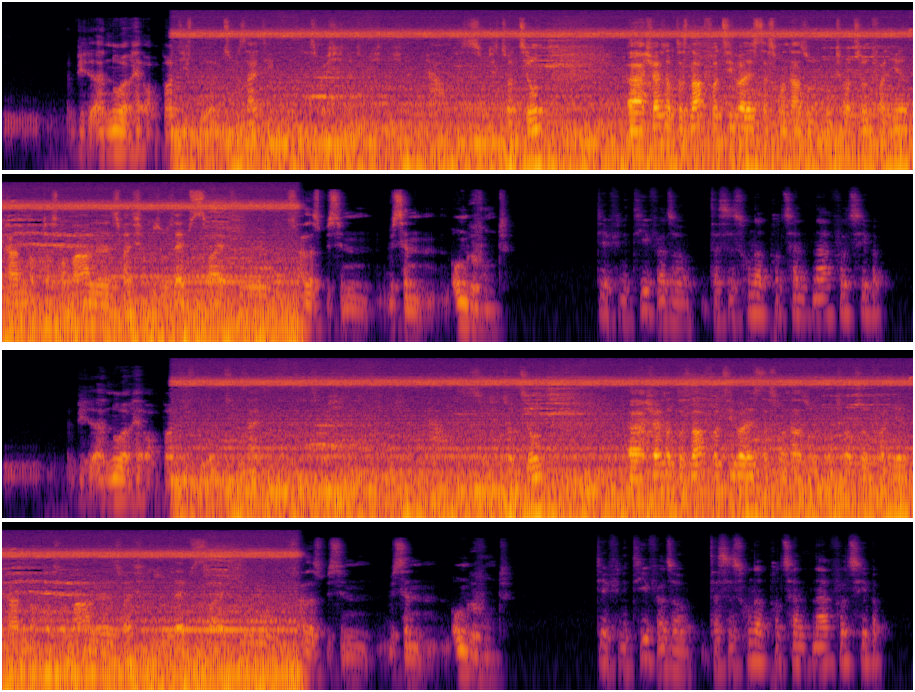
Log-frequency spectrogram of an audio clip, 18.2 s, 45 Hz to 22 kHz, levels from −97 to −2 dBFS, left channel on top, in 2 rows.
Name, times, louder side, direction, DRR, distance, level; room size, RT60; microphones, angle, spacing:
voice 1, 0.6-14.0, left 2 dB, 75° left, 0.7 m, -31 dB
sound 1, 1.7-12.1, equal, ahead, 0.6 m, -27 dB
voice 2, 15.1-17.8, right 2 dB, 70° right, 1.9 m, -45 dB
5.4 x 2.3 x 2.6 m
head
